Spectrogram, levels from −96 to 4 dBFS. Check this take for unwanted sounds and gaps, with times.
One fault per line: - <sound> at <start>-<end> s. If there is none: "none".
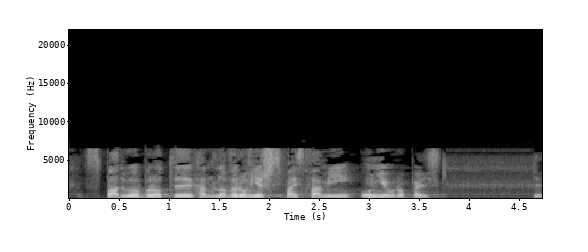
none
